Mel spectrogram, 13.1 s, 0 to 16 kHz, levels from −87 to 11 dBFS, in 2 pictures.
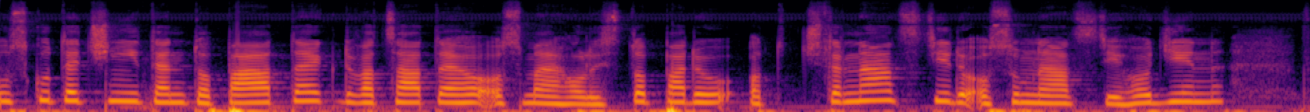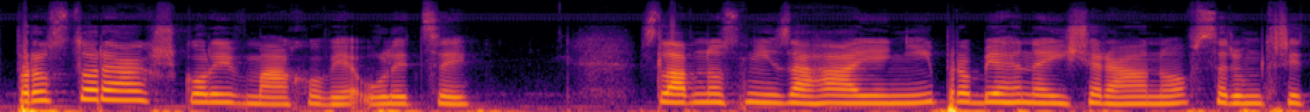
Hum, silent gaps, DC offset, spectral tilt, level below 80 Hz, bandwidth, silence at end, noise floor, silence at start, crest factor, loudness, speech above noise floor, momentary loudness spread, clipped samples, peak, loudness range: none; none; under 0.1%; -6 dB/octave; -28 dBFS; 13 kHz; 0 s; -42 dBFS; 0 s; 16 dB; -18 LUFS; 26 dB; 6 LU; under 0.1%; 0 dBFS; 3 LU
